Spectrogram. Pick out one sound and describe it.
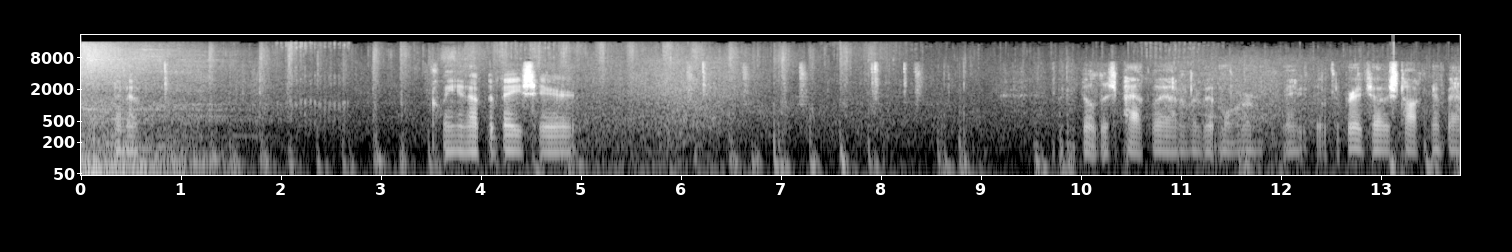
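Footsteps tread on grass and wooden planks.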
